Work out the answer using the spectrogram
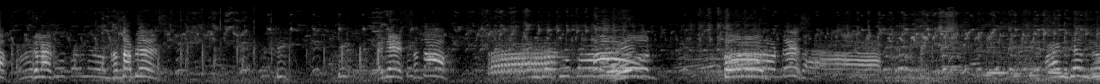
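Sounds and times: lovebird chattering song: 0:00.0 - 0:11.0.

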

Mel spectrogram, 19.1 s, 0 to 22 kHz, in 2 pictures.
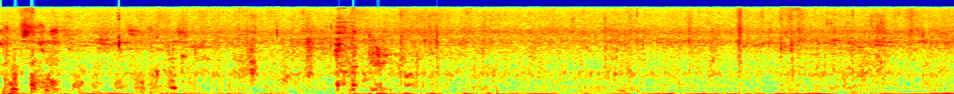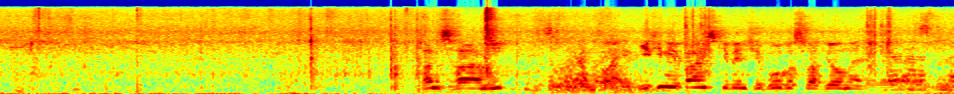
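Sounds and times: steady outdoor hiss: 0:00.0 - 0:19.0
faint voices: 0:13.7 - 0:19.0.

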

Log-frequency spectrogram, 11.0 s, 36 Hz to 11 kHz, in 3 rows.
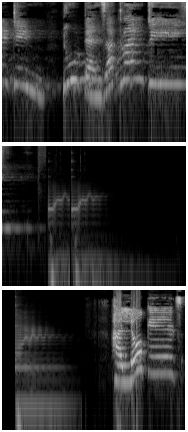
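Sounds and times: cartoon boing sound effect: 0:04.6 - 0:05.9, 0:07.6 - 0:08.9.

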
